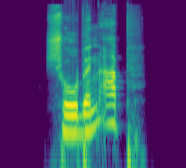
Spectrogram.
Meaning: first/third-person plural preterite of abschieben
- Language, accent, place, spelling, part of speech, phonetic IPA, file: German, Germany, Berlin, schoben ab, verb, [ˌʃoːbn̩ ˈap], De-schoben ab.ogg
